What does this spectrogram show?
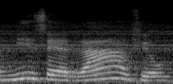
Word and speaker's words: miserável: E naquela emoção, ao invés dele pronunciar a palavra miserável, que é o ra, que é a sílaba tônica, que é a sílaba marcada graficamente por um acento agudo, é muito comum ele deslocar esse acento pelo mi.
